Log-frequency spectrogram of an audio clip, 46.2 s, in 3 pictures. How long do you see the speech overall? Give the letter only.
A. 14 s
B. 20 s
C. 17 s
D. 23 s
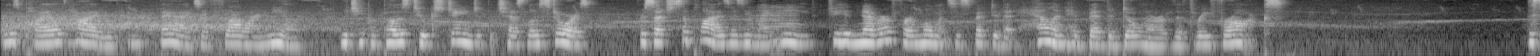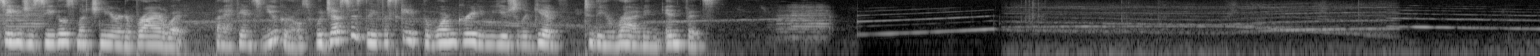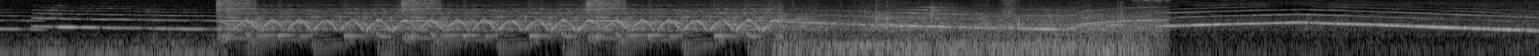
B.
